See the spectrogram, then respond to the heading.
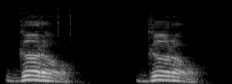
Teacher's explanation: the tongue is in the center of the mouth it is in its neutral or its rest position the body of the tongue is in the middle of the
